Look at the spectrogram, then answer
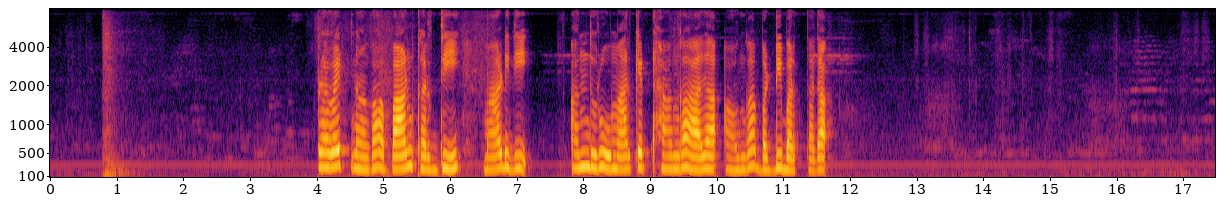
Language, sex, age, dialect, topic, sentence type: Kannada, female, 18-24, Northeastern, banking, statement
